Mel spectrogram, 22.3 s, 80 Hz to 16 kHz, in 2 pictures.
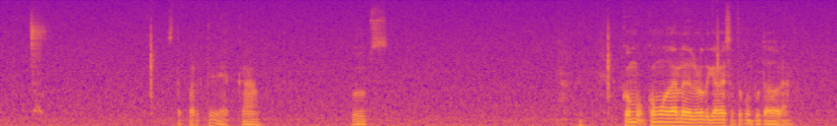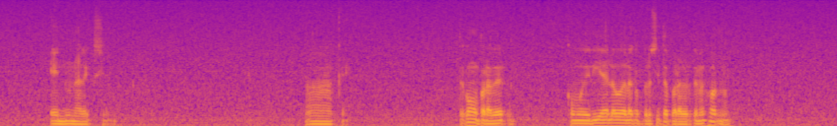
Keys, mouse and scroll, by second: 2.5-3.1 ctrl+scroll up 2, 8.2-8.6 ctrl+scroll down 2, 9.7-10.4 ctrl+scroll up 2, 12.9-15.4 middle drag, 17.9-19.1 middle drag, 20.8-22.3 drag.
